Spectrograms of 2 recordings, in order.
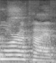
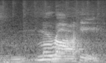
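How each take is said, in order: First: The name starts with 'Mor' and ends 'kai'. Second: The name starts with 'Mer' and ends 'ki'. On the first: The speaker calls it wrong. "We kept on saying" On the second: The speaker calls it right. "the correct pronunciation is"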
